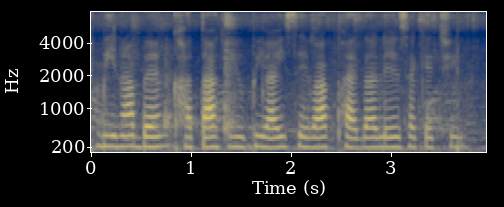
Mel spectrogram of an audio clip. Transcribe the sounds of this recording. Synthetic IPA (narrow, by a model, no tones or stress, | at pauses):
binabɛ̃ːŋkʰːat̪aːkjuːbiaːiseːʋakfʰaːjd̪aleːsɐket͡ʃʰiː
